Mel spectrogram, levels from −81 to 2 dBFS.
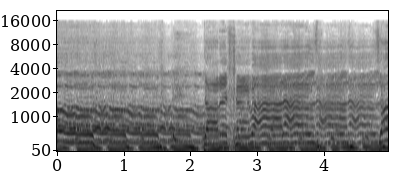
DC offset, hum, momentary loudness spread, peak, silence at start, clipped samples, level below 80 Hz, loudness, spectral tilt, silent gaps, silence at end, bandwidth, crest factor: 0.2%; none; 3 LU; 0 dBFS; 0 s; under 0.1%; -20 dBFS; -13 LUFS; -6 dB/octave; none; 0 s; 16.5 kHz; 12 dB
